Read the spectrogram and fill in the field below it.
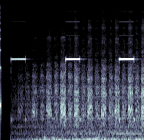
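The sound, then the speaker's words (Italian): A dog pants quickly and steadily, each breath a breathy rhythmic puff, while three short high-pitched electronic beeps sound at regular intervals over it. “Sarà un cane abbandonato?”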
